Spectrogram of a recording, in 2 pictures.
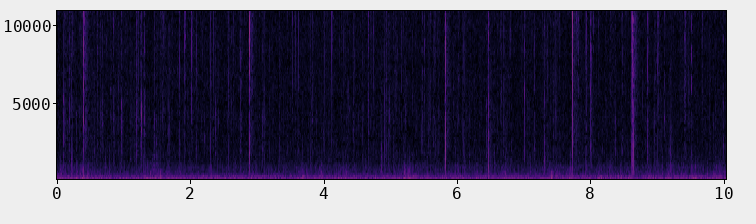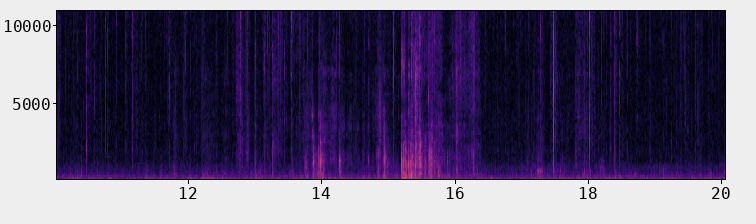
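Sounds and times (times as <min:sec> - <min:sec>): paper rustling: 0:11.8 - 0:18.5
dull thump: 0:11.9 - 0:13.8.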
